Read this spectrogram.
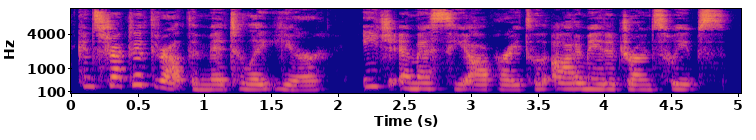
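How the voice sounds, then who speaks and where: Natural-sounding and medium in pitch, a woman reads at normal speed as a sincere, patriotic wartime radio co-anchor. The scripted news narration is earnest and dramatic.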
